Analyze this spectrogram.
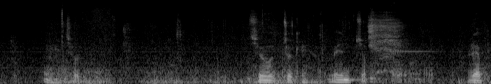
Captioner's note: speaking Korean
